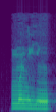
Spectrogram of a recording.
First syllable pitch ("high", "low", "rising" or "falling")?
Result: high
